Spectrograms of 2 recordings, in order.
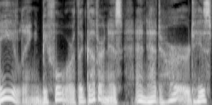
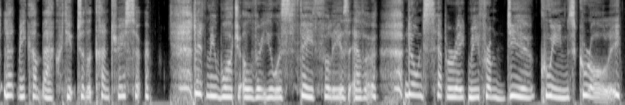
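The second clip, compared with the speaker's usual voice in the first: put-on high-pitched imploring young governess; beseeching, high and urgent; pleading governess; 12 semitones higher than usual.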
